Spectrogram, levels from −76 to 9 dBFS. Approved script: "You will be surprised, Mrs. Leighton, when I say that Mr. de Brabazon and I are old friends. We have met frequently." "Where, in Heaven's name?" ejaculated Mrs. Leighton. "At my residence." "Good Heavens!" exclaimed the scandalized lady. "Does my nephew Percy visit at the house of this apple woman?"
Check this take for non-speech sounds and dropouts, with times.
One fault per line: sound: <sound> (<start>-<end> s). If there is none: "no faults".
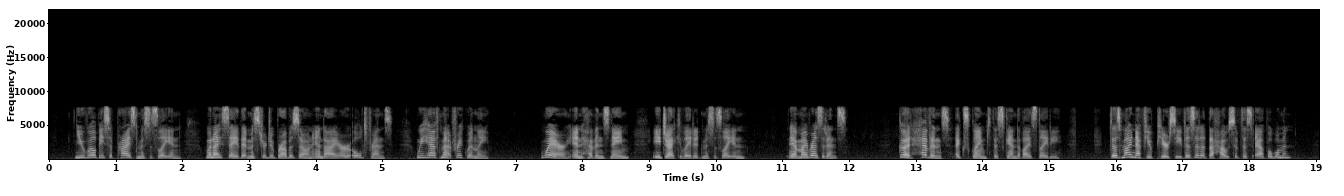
no faults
